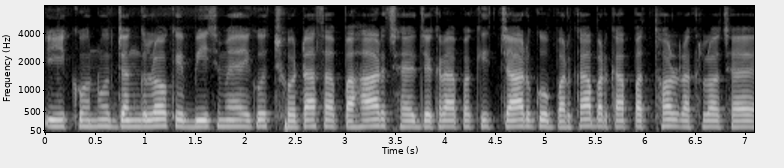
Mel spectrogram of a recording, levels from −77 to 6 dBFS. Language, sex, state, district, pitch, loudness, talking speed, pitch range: Angika, male, Bihar, Bhagalpur, 150 Hz, -17 LUFS, 160 wpm, 145-150 Hz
